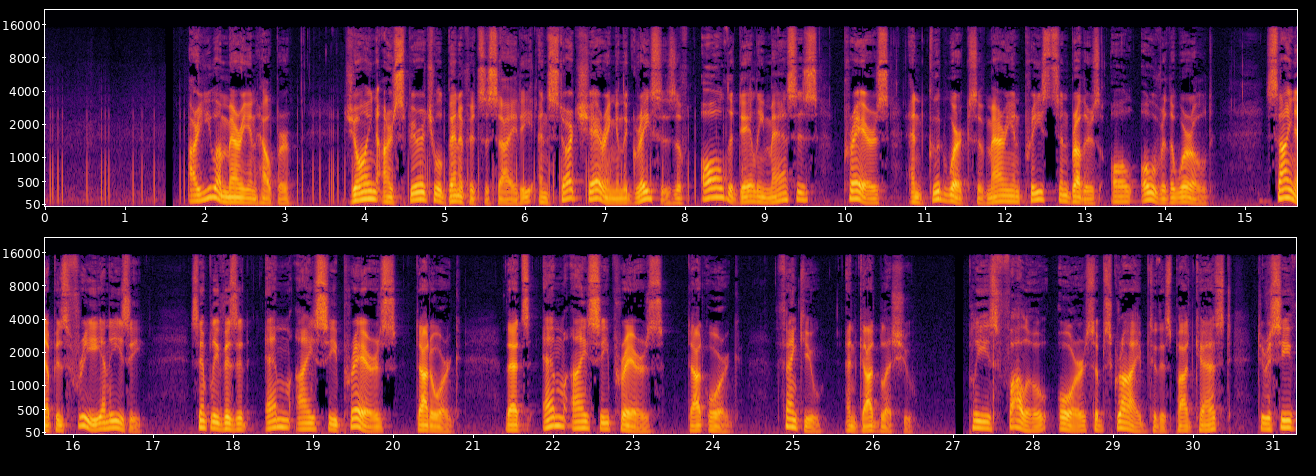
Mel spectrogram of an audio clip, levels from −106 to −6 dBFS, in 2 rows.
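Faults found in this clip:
Train of clicks, 0.1 to 8.7 s, ending just before "masses prayers and good": irregular ticking at about 9 per second, around seventy similar pops, peaks roughly level with the speech and audible in pauses. Likely interference or a faulty connection or power supply.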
